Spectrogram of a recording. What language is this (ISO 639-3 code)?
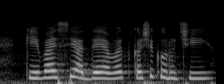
mar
